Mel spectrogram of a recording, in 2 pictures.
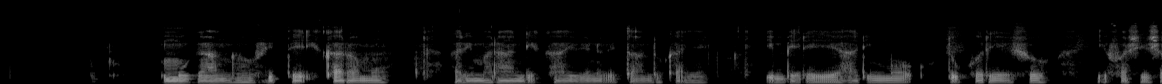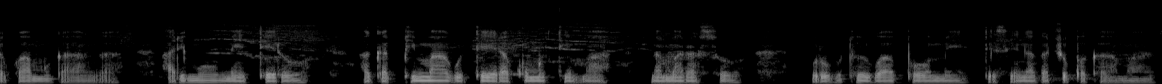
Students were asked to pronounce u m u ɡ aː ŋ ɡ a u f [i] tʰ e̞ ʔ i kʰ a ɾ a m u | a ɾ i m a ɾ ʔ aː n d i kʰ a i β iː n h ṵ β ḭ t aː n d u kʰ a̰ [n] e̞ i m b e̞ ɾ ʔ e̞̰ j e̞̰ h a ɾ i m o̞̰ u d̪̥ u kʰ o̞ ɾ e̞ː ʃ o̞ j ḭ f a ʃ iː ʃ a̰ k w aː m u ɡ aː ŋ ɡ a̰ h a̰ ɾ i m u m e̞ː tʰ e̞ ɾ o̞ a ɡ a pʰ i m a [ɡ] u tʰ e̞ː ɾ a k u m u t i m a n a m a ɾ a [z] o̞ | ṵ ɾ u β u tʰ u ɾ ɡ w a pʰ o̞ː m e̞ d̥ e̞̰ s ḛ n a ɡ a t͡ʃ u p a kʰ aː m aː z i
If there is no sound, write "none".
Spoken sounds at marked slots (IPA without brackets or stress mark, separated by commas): i, ɲ, ɡ, s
